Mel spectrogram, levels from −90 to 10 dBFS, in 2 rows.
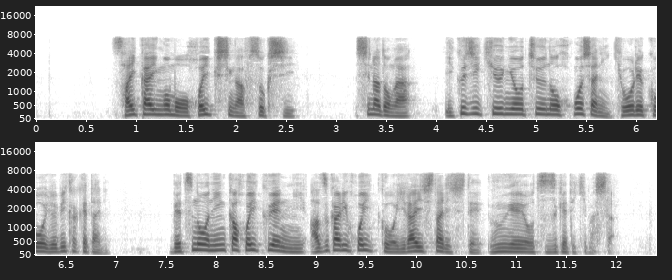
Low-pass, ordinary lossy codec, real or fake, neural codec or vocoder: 7.2 kHz; none; real; none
